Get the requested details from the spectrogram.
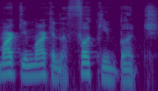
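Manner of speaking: ordinary talk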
